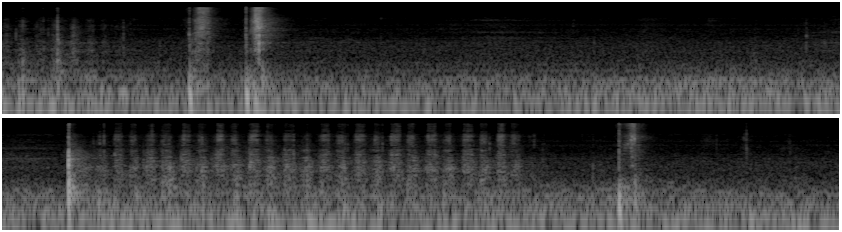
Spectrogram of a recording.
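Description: A coin taps against a card.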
